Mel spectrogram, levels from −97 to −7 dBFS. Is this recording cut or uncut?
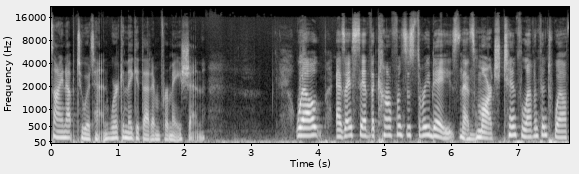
uncut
